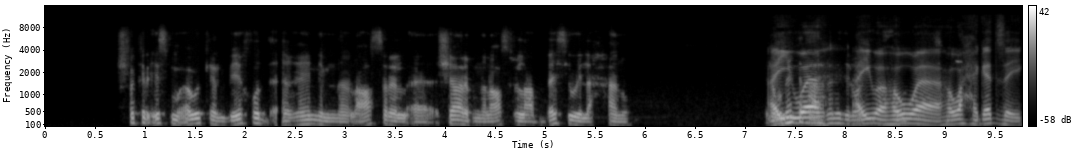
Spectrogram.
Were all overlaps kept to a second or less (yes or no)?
no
